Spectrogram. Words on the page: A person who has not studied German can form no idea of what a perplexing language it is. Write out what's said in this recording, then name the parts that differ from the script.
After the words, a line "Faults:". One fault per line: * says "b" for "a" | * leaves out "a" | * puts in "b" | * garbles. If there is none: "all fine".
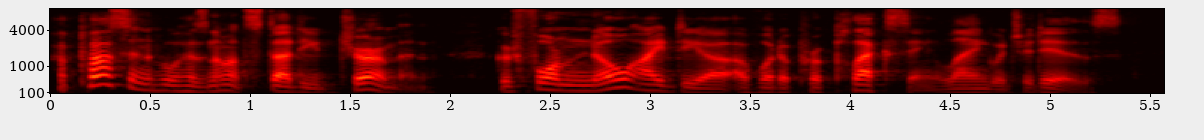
A person who has not studied German could form no idea of what a perplexing language it is.
Faults:
* says "could" for "can"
